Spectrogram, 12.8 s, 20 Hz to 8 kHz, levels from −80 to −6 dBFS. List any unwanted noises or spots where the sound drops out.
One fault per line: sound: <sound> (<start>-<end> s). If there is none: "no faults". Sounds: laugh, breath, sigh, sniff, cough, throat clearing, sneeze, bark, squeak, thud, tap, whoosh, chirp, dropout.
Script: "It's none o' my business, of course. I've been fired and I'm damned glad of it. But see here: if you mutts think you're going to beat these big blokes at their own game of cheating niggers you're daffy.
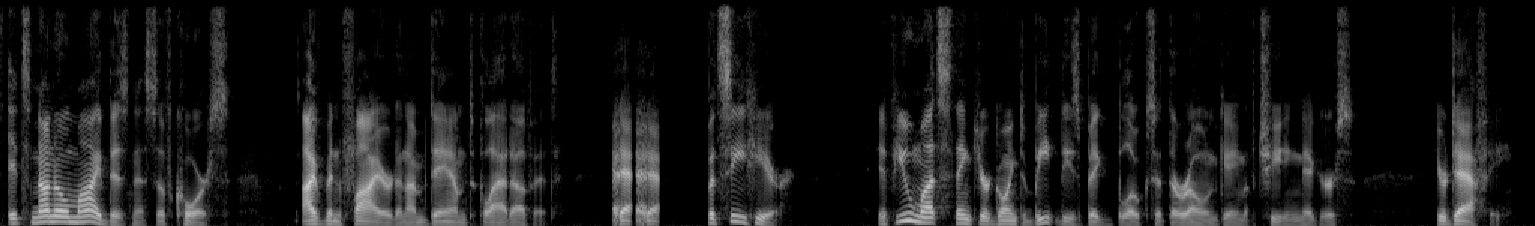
sound: laugh (5.1-5.5 s)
